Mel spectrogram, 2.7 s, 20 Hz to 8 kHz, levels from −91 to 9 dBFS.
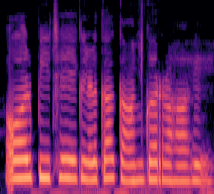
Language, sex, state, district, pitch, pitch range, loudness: Hindi, female, Madhya Pradesh, Bhopal, 260 Hz, 245-280 Hz, -15 LUFS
